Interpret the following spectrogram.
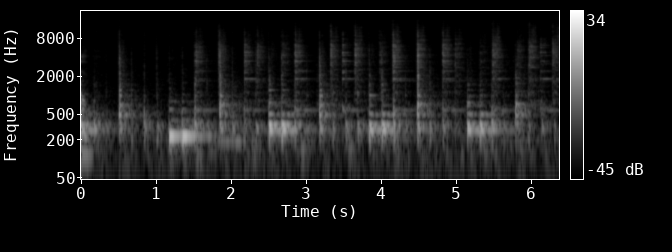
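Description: Congas and timbales playing a Latin jazz groove together: the timbales' sharp strikes ride over the congas' pitched tones in a steady rhythm.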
